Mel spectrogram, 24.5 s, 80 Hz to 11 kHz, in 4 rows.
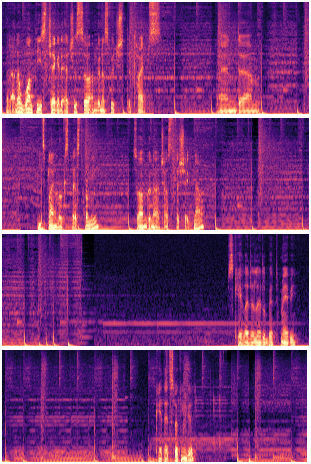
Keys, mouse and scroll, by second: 0.0 alt+right click, 1.1 click, 1.6 alt+click, 2.1 alt+middle click, 2.2 alt+click, 3.0 click, 3.3 alt+middle click, 3.6 click, 4.9 alt+click, 5.3-11.4 drag, 12.1 shift+click, 13.2 shift+t, 13.8-17.4 drag, 17.6 alt+click, 19.8 alt+middle click, 20.6 alt+click, 22.2 click, 23.7 shift+click.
